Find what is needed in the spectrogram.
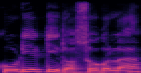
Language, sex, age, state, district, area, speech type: Odia, male, 30-45, Odisha, Bhadrak, rural, spontaneous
